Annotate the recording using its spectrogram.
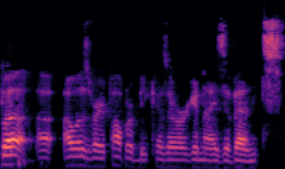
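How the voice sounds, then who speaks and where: A man with a Brazilian Portuguese accent speaks at a fairly quick pace and a medium pitch with fairly even intonation, in a dry, close sound with no echo against a quiet background. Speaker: real estate agent. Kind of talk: interview. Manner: halting.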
